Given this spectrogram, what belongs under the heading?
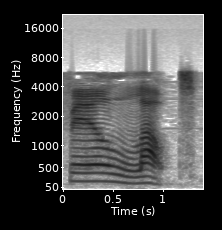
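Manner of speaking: "Fill out" drawn out as fil-lout; linking demo. Shown as a demonstration. Teacher repeating the link, "Fill out" slowly joined. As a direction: stretch "Fill out" without breaking it. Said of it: "loud가 되는 거죠".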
